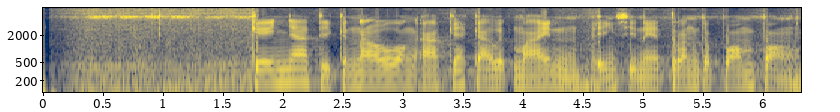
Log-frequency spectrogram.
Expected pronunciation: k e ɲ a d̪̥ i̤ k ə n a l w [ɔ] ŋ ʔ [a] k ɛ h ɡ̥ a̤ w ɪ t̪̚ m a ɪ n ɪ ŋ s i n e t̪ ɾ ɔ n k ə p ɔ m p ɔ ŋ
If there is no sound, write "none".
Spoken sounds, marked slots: ɔ, a

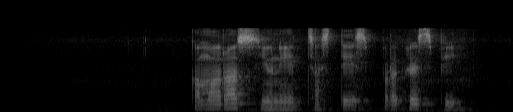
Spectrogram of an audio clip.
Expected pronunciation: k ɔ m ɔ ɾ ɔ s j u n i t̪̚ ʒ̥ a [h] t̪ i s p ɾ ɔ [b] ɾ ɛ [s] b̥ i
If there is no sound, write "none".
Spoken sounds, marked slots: s, ɡ, s

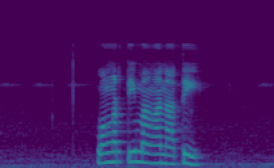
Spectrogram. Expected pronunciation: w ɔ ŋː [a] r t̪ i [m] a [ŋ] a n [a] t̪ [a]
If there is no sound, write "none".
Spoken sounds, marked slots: ə, m, ŋ, a, i

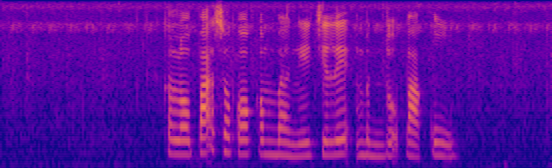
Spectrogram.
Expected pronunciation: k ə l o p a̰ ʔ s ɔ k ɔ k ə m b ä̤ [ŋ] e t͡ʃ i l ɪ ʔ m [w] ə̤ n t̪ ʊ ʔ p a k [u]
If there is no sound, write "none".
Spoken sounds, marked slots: ŋ, b, u

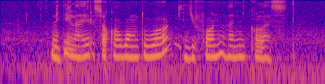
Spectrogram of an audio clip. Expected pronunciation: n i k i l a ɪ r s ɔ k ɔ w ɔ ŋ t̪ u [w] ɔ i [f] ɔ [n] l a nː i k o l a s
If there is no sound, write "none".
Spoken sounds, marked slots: w, f, n

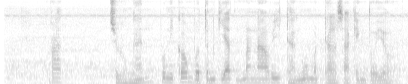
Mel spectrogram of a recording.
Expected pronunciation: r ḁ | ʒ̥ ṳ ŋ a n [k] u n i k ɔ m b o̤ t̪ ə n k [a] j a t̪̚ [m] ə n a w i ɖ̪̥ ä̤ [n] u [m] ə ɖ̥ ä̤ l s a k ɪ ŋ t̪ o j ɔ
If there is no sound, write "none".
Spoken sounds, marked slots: p, i, m, ŋ, m

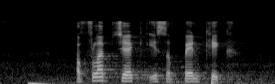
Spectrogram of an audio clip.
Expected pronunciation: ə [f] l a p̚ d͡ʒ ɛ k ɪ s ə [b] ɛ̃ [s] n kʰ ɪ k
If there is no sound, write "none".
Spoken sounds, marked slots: f, p, none

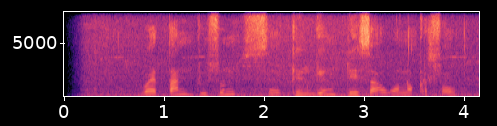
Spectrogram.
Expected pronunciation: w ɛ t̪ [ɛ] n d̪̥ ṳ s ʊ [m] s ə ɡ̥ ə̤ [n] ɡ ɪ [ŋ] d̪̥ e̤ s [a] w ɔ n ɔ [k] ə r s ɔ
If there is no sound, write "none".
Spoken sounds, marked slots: a, n, ŋ, ŋ, a, k

